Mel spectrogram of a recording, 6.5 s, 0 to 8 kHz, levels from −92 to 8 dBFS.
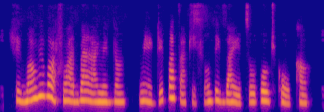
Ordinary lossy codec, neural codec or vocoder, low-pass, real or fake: none; codec, 24 kHz, 0.9 kbps, WavTokenizer, medium music audio release; 7.2 kHz; fake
